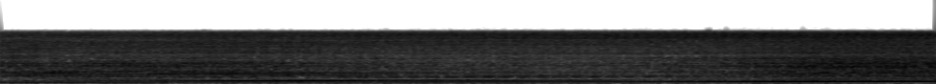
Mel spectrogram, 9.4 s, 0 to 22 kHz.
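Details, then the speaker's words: Homemade 2x72 belt grinder sitting on a metal table without rubber feet, speed control turned up from half speed to maximum (10): steady high hiss and hum climbing then holding, only faint flutter from table vibration; normal smooth running at full speed. "And this is just sitting on a metal table. There's no rubber feet or anything like that. And it is very smooth."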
